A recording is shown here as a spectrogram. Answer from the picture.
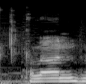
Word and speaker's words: cologne: I can say, cologne rhymes with alone.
